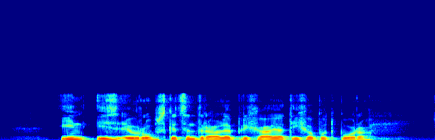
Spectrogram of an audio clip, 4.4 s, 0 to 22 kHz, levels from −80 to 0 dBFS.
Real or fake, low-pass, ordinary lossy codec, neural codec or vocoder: real; 7.2 kHz; none; none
